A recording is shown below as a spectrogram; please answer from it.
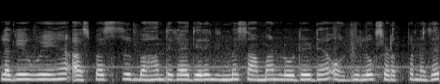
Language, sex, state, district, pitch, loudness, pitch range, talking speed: Hindi, male, Uttarakhand, Tehri Garhwal, 225 Hz, -15 LUFS, 220-230 Hz, 245 wpm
